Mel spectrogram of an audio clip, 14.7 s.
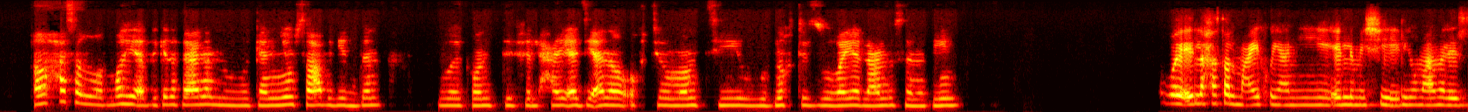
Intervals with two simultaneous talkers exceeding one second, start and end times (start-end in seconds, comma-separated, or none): none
